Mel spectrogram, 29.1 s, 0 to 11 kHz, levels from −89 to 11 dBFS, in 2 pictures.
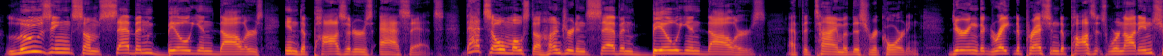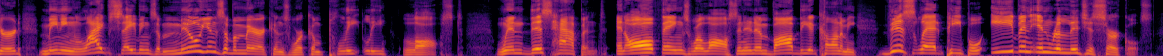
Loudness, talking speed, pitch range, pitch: -18 LUFS, 115 wpm, 145-195 Hz, 170 Hz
